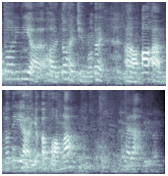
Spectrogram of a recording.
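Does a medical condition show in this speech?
No.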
